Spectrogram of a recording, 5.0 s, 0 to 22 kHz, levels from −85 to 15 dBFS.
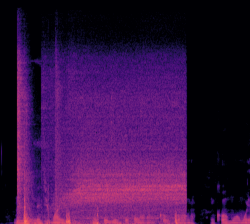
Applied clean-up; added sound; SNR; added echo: none; Sawing; -4 dB; none.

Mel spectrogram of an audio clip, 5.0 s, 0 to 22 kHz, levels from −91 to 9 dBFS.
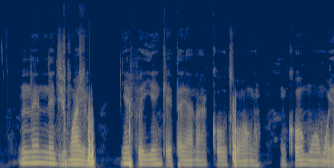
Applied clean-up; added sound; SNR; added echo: none; none; none; none.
